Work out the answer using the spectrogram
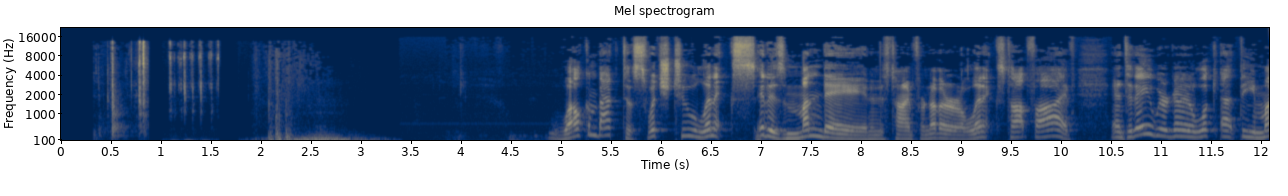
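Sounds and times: loud low boom: 1.9 - 3.4.

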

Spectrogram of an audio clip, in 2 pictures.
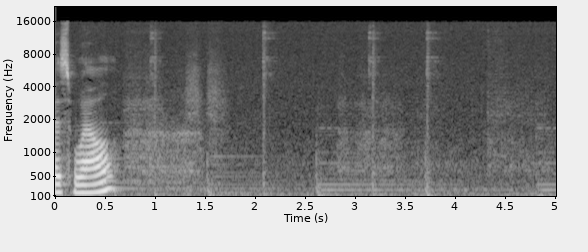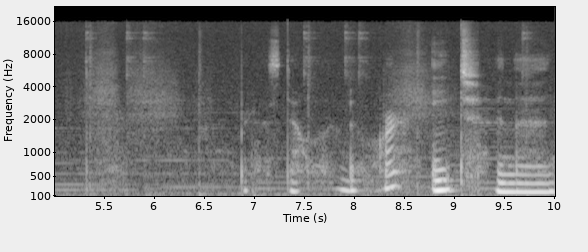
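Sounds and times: marker stroking on paper: 0.8 - 1.8, 2.7 - 3.6, 4.3 - 9.1
woman's soft wordless voice: 6.9 - 10.0.

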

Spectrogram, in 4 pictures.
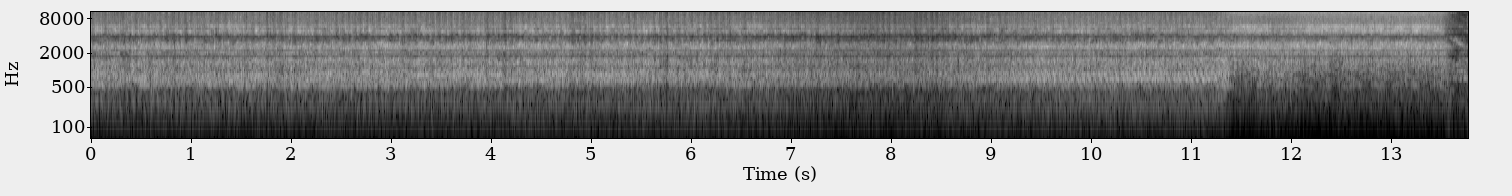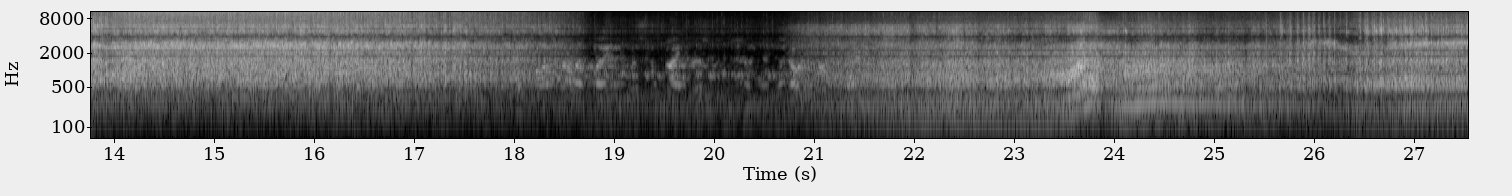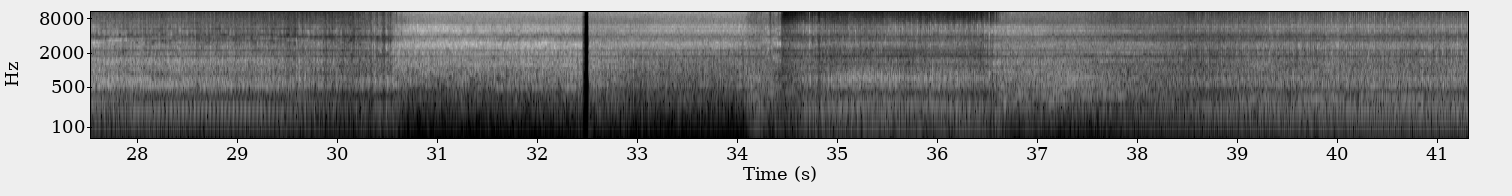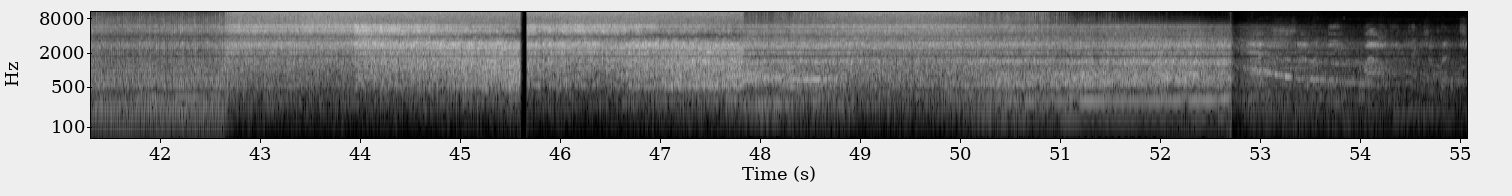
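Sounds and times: dragster engine revving: 0.0 - 54.0.

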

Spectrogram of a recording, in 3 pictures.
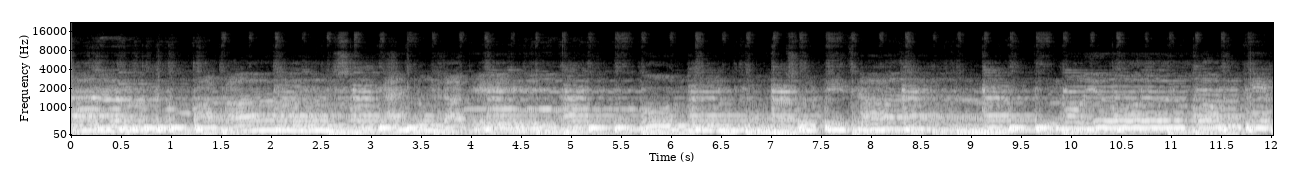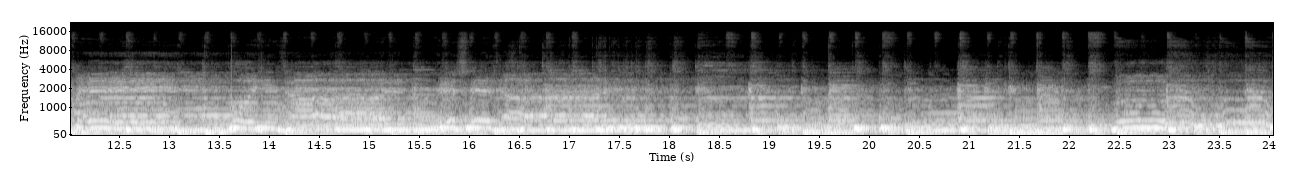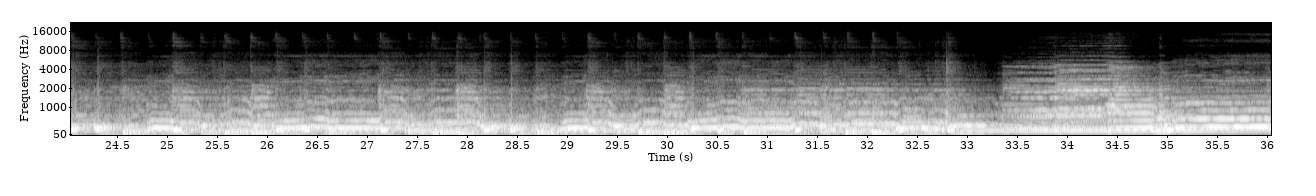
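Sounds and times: man singing into a microphone: 0.0 - 18.2, 22.4 - 33.7, 34.8 - 36.0
electric guitar: 0.0 - 36.0
full band playing: 0.0 - 36.0.

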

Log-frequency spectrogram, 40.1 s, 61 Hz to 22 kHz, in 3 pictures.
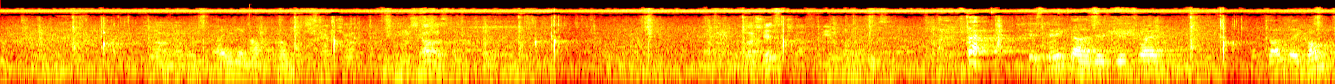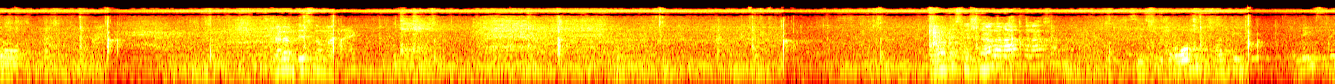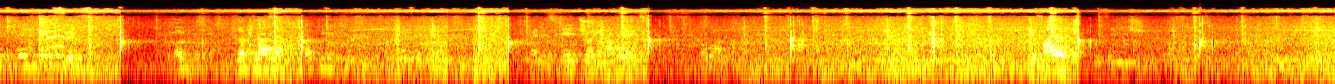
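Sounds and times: machine running steadily: 0.0 - 40.0
sharp clicks and knocks: 38.4 - 39.2.

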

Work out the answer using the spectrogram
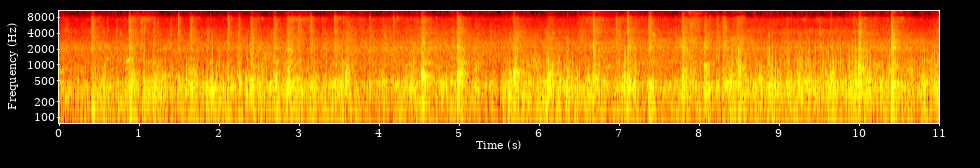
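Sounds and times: wheels clanking over track: 0.0 - 10.8
train running rumble: 0.0 - 11.0.

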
